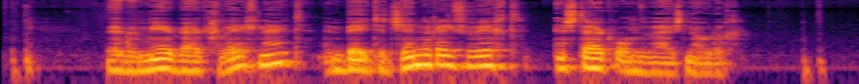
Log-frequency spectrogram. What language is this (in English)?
Dutch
